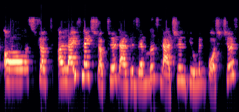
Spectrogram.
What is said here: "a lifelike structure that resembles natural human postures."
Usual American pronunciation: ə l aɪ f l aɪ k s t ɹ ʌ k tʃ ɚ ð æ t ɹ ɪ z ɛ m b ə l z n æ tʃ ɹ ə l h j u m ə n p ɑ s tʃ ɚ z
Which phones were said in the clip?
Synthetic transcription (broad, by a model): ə l aɪ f l aɪ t s t ɹ ʌ k tʃ ɚ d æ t ɹ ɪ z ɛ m b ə l s n æ tʃ ɹ ə l h j u m ə n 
